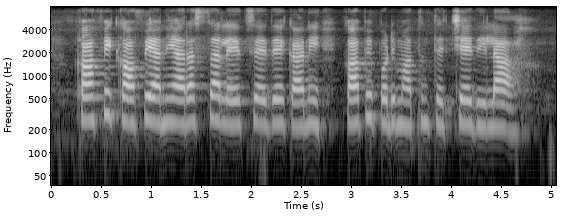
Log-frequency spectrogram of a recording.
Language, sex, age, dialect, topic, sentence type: Telugu, male, 18-24, Southern, agriculture, statement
